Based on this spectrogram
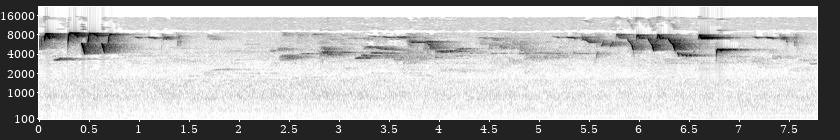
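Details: Fantail chicks, White-throated fantail, West Bengal, India: scattered bursts of high, thin, squeaky chirps, loudest at the start and again near the end, with quieter gaps of faint hiss between.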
